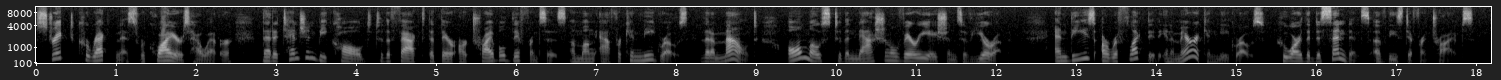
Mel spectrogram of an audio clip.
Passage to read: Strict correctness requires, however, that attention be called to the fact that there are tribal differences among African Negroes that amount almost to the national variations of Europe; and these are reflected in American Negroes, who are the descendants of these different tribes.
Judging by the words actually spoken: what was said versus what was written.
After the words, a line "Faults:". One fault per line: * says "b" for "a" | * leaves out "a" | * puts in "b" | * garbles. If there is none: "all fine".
Strict correctness requires, however, that attention be called to the fact that there are tribal differences among African Negroes that amount almost to the national variations of Europe; and these are reflected in American Negroes, who are the descendants of these different tribes.
Faults:
all fine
